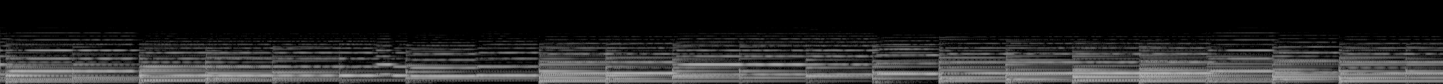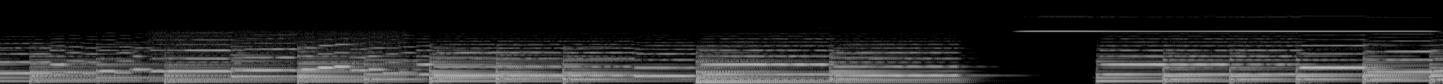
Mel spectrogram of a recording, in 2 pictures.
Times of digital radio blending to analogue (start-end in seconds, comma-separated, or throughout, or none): 15.82-18.60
